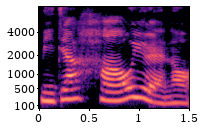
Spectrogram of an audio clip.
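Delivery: ordinary talk, nothing marked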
